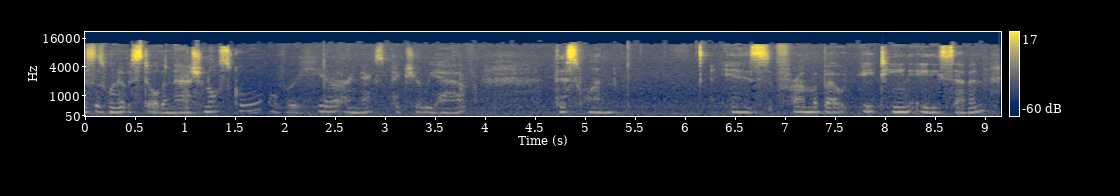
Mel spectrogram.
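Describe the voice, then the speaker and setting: A woman's fairly high voice, monotone and flat, broken by long, frequent pauses over noticeable background noise. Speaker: TV host. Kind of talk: TV history show presentation. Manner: quiet.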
